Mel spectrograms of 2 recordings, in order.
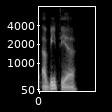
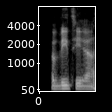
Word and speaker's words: Avitia: I guess the accent's on the V, Avitia. – Avitia. – That's how he said it anyways.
